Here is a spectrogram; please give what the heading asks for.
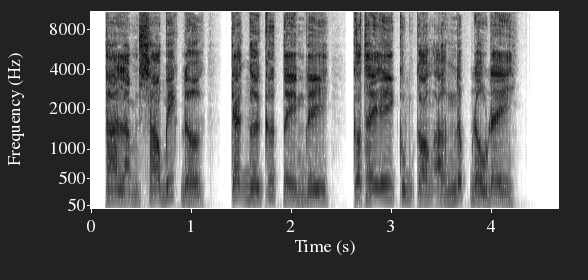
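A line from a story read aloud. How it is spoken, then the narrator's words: Tearful whimpering. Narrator (Vietnamese): Tiêu Đại Hổ giống như muốn khóc, mếu máo nói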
